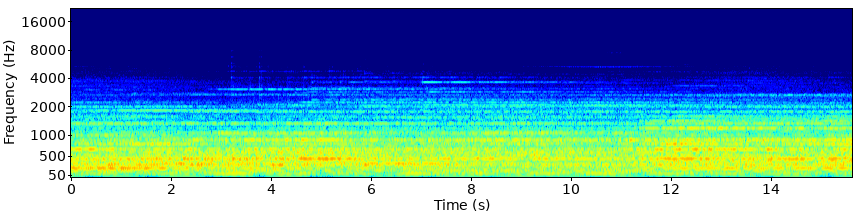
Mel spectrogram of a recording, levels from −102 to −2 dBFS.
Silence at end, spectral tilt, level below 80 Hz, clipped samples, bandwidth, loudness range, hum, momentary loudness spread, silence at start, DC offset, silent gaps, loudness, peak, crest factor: 0 s; -8 dB/octave; -58 dBFS; under 0.1%; 4 kHz; 4 LU; none; 5 LU; 0 s; under 0.1%; none; -33 LUFS; -18 dBFS; 14 dB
